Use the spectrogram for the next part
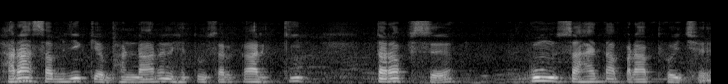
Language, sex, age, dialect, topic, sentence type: Maithili, male, 31-35, Southern/Standard, agriculture, question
